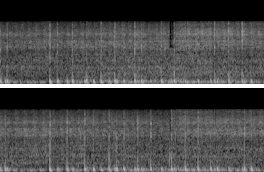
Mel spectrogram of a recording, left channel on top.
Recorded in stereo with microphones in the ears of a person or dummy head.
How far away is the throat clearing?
I don't hear throat clearing.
